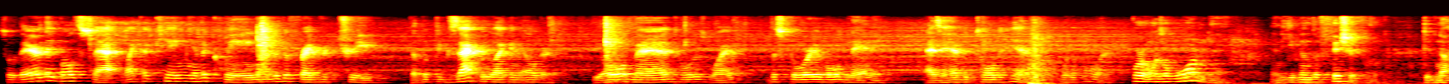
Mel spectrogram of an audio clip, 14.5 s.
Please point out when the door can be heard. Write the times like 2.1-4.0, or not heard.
1.7-2.7, 5.5-7.5, 9.8-10.8.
